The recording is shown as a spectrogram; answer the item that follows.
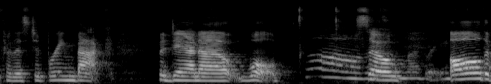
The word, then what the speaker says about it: Badana: This is the Badana, B-A-D-A-N-A hat from Retrosaria Rosa Pomar.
